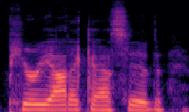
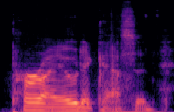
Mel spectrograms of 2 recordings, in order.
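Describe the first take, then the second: First: Said like the everyday word periodic. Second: Said as per plus iodic, split apart. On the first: The speaker calls it wrong. "it looks like periodic acid" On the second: The speaker calls it right. "I would much prefer to hear um, per-iodic acid"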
